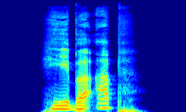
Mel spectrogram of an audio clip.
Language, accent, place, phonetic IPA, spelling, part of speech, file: German, Germany, Berlin, [ˌheːbə ˈap], hebe ab, verb, De-hebe ab.ogg
- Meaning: inflection of abheben: 1. first-person singular present 2. first/third-person singular subjunctive I 3. singular imperative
